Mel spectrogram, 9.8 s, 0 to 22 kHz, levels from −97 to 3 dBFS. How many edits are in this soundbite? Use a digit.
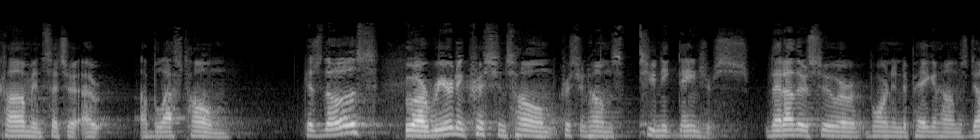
3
